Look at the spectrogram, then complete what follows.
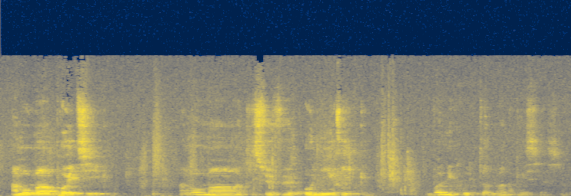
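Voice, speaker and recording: Amid noticeable background noise, a man speaks at a fairly slow pace with long, frequent pauses. His medium-pitched voice stays monotone and flat, while his loudness swings widely. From Haiti. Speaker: poet. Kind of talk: introduction to live audience.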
